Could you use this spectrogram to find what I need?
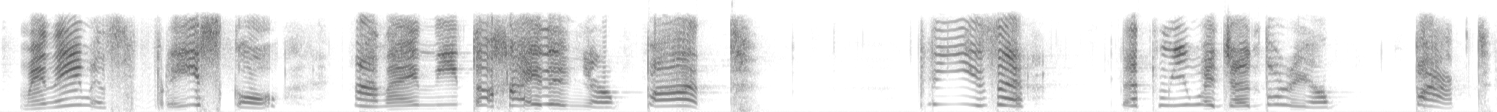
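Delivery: fast, very high, squeaky tiny dog voice. Speaker demonstrates the voice they did for their family's Chihuahua: Frisco the Chihuahua voice. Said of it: "I also did the voice for our Chihuahua".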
